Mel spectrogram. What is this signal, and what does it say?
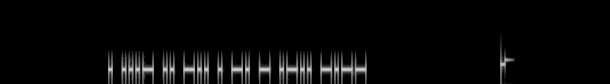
Morse code, heard as a keyed tone, about 34 wpm, 700 Hz. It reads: EVIDENTLY
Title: LY Suffix - Top 100 Words with Base Words 35wpm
